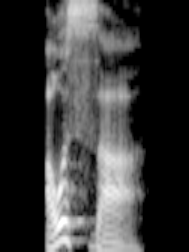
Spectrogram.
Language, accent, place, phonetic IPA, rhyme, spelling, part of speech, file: German, Germany, Berlin, [ˈaʊ̯sˌzaː], -aʊ̯szaː, aussah, verb, De-aussah.ogg
- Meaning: first/third-person singular dependent preterite of aussehen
